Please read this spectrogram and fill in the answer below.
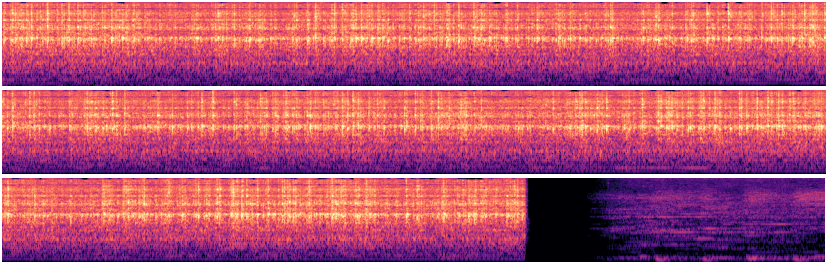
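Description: Milling machine running steadily, its spindle turning an edge finder against a brass workpiece, with a constant hum and whir. It cuts off abruptly about eleven seconds in, and quiet guitar music follows.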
